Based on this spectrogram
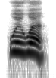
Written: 慰问

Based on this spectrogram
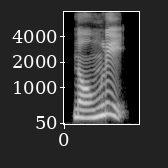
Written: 农历

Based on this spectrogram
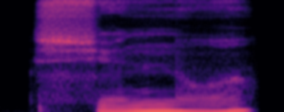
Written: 巡逻

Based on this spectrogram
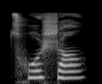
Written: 磋商

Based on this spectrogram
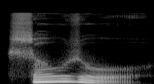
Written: shou1 ru4

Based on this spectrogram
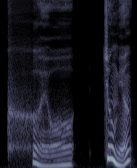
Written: zheng4 ming2

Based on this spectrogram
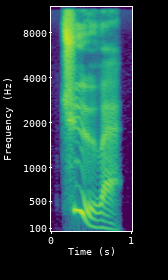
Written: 趣味

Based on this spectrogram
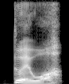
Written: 队伍

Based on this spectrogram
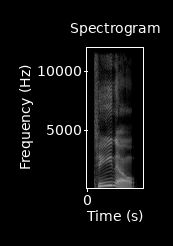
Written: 体谅

